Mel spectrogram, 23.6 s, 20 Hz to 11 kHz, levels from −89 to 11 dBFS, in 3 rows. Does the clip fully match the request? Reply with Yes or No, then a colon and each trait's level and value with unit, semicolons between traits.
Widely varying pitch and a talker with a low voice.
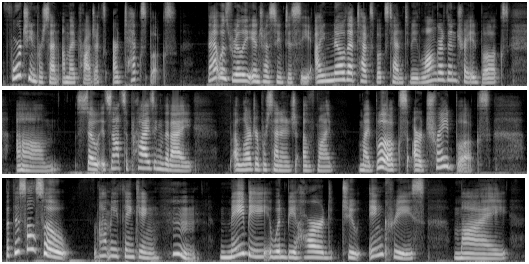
No: wide, 6.4 semitones; high, 205 Hz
